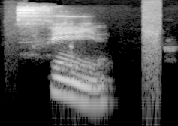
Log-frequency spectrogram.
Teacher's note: سین سیٹی کی آواز ہے جو کہ سامنے والے دونوں دانتوں کو ملا کے ادا کی جاتی ہے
